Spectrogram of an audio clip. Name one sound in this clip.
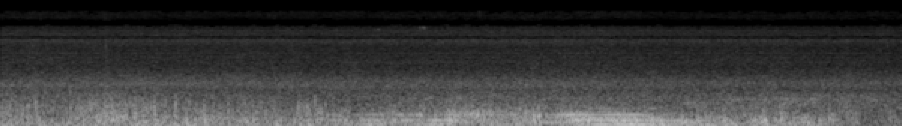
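An airplane drones far overhead.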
